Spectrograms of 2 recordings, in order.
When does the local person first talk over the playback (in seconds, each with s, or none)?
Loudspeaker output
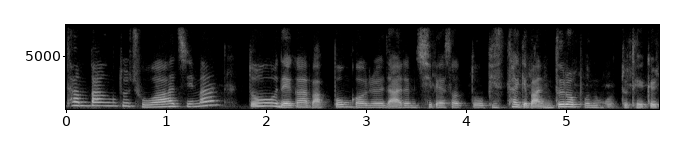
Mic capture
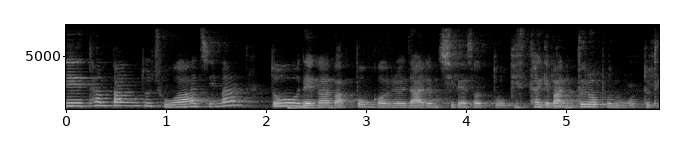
2.2 s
